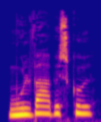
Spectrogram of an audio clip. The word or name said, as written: MULDVARPESKUD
